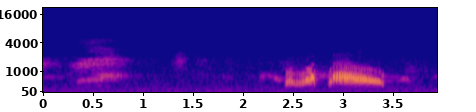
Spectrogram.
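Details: Spotted dove doing thúc and gáy gọi calls: a quieter blurred hooting at first, then a strong wavering coo leading into a long, gently falling coo.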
